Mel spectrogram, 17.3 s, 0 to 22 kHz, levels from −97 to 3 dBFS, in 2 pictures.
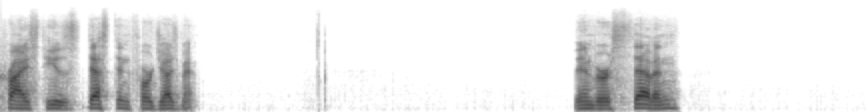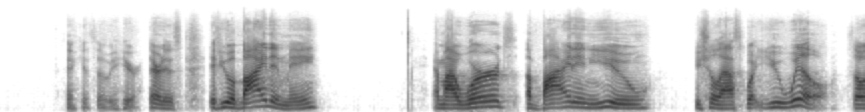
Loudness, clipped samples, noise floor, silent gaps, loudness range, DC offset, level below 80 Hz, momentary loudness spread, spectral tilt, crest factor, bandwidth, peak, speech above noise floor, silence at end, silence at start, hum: -22 LUFS; under 0.1%; -88 dBFS; none; 13 LU; under 0.1%; -70 dBFS; 19 LU; -5.5 dB/octave; 22 dB; 13 kHz; -2 dBFS; 66 dB; 0 s; 0.05 s; none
